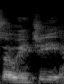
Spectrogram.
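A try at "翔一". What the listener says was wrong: You said Soichi. An H.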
